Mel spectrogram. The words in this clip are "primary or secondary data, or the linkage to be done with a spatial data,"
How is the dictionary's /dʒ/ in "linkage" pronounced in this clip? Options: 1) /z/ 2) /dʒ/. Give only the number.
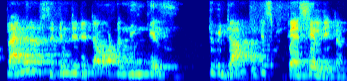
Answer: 1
